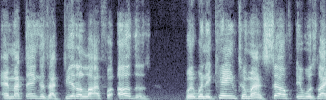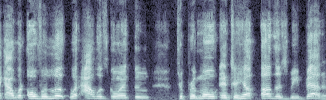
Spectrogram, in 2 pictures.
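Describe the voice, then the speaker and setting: A man projects a raised voice at a high pitch, with a bright, sharp tone and ordinary pitch variation. He keeps a moderate pace, and the sound is dry and close with no echo. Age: 60s. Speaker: gospel singer and pastor. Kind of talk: interview testimony.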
